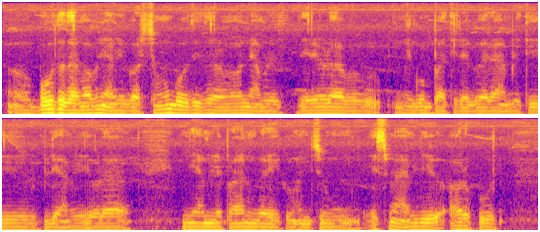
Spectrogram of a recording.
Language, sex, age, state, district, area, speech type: Nepali, male, 60+, West Bengal, Kalimpong, rural, spontaneous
